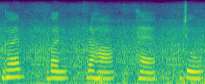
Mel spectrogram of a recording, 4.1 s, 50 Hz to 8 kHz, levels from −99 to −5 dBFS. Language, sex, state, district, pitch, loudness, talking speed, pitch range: Hindi, female, Chandigarh, Chandigarh, 195 Hz, -14 LUFS, 75 wpm, 185-205 Hz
